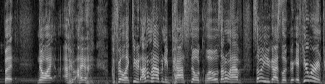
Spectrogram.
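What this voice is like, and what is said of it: Usual voice. Nothing is said of it.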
